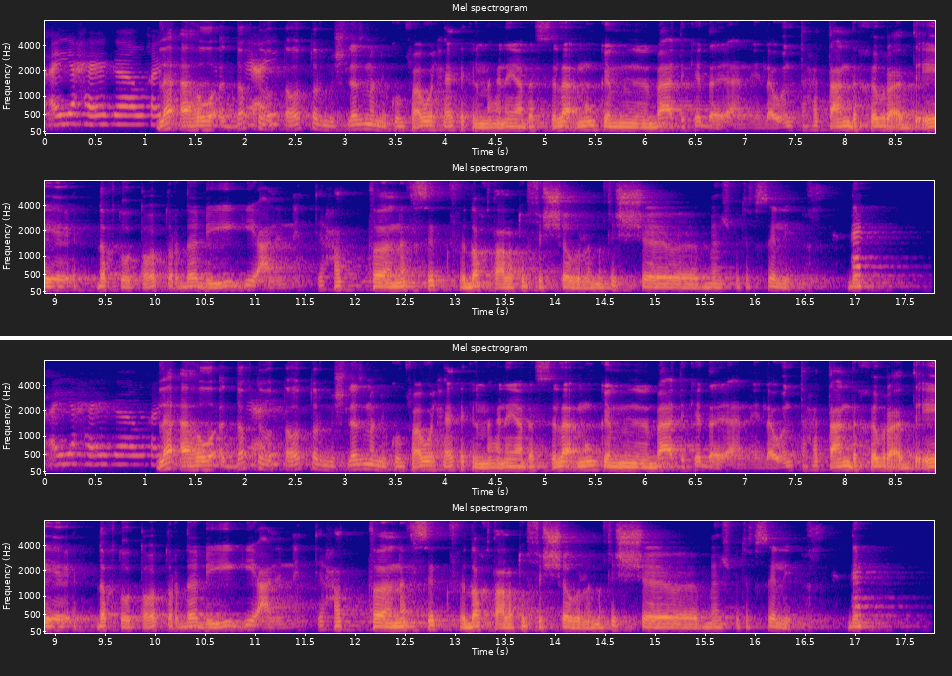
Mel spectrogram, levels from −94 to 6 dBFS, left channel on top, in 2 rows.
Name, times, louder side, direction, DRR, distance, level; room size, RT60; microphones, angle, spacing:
voice 1, 0.0-2.4 17.0-17.1, left 5 dB, 60° left, 11 dB, 0.5 m, -35 dB
voice 2, 1.1-9.2 9.4-15.7 16.0-16.4 16.9-17.1, right 1 dB, 10° right, 8 dB, 0.4 m, -28 dB
22.0 x 10.5 x 2.4 m, 1.5 s
head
